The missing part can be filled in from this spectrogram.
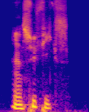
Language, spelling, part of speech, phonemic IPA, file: French, suffixe, noun / verb, /sy.fiks/, Fr-suffixe.ogg
- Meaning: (noun) suffix; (verb) inflection of suffixer: 1. first/third-person singular present indicative/subjunctive 2. second-person singular imperative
